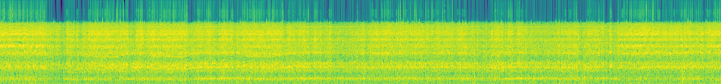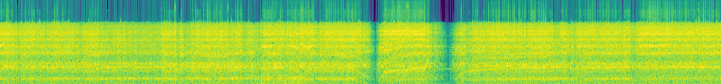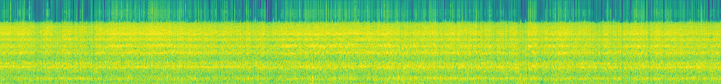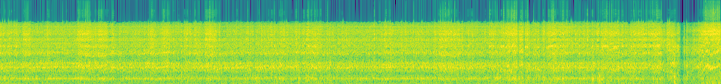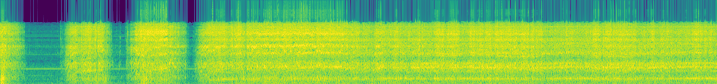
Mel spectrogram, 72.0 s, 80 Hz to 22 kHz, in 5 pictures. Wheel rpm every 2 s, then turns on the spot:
210, 210, 220, 230, 230, 230, 230, 230, 230, 220, 210, 120, 170, 220, 230, 230, 230, 230, 230, 230, 230, 230, 220, 230, 230, 230, 220, 220, 200, 60, 100, 160, 220, 220, 210, 220.
none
